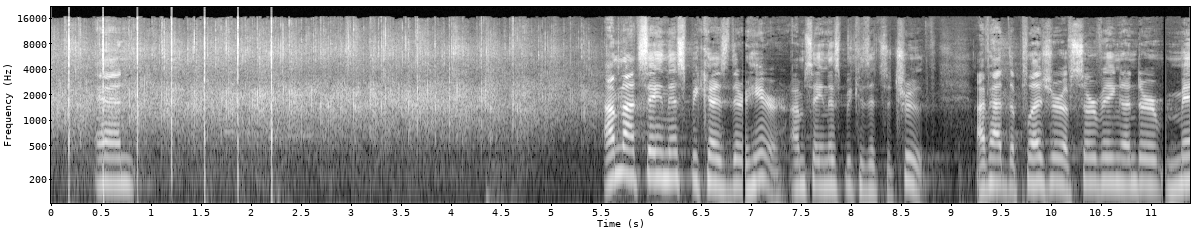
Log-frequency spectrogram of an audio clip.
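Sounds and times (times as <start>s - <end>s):
audience applauding a district superintendent: 0.0s - 6.0s
speech: 0.4s - 1.0s, 5.5s - 11.3s.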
